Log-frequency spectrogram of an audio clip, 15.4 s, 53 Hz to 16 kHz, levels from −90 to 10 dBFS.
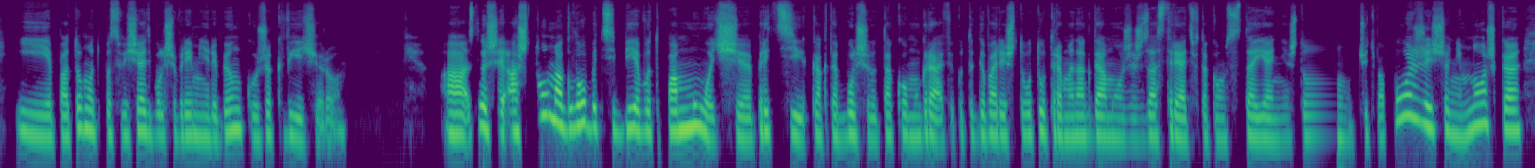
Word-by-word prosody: и 165 -4 -3
потом 200 +6 0
вот 185 -2 +1
посвящать 165 +2 -1
больше 165 0 -4
времени 160 -1 -2
ребёнку 180 +3 -2
уже 160 +2 -4
к - - -14
вечеру. 160 +3 -6 1.0
А, 170 -1 +6
слушай, 190 -5 +3
а 185 0 +5
что 310 - +1
могло 230 -4 +7
бы 205 0 +1
тебе 195 0 +1
вот 180 -1 -3
помочь, 185 -6 +5
э, 145 -1 -1
прийти 175 -4 -1
как-то 160 -1 -4
больше 155 0 -1
вот 145 - -8
к - - -51
такому 160 -1 -4
графику? 160 -1 -2
Ты 170 +2 -10
говоришь, 165 -1 -1
что 165 - -5
вот 165 +2 -5
утром 155 -3 -1
иногда 155 0 0
можешь 145 -1 -8
застрять 155 -2 0
в - - -16
таком 150 -1 -8
состоянии, 150 -2 -3
что 155 +1 -9
ну, 150 -1 -10
чуть 165 - -9
попозже, 275 - +1
ещё 195 -2 +1
немножко. 190 +3 +1
165 Hz, 170 wpm, -21 LUFS, 155-185 Hz, 1.0 s, могло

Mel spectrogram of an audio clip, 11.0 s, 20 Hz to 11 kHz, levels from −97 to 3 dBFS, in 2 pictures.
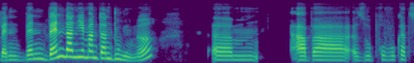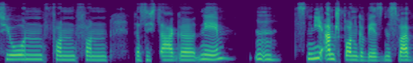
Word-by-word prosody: „Wenn 195 0 -2
wenn 240 +1 -1
wenn 315 +9 +10
dann 360 -2 +10
jemand, 330 -3 +4
dann 280 -2 +4
du“, 220 -8 -4
ne? 185 - -1 0.8
Ähm, 210 -1 -4 0.4
aber, 200 -1 +1
äh, - - -6
so 205 +2 -12
Provokation 225 +2 -7
von 205 -1 -9
von, 200 -2 -10 0.3
dass 205 0 -12
ich 195 - -11
sage 200 0 -3
ne, 230 0 -3 0.5
mh 250 - -6
mh, 225 0 -8 0.3
ist - - -14
nie 275 +3 0
Ansporn 220 -4 +1
gewesen. 190 0 -8
Es 195 - -14
war 200 0 +1
205 Hz, 145 wpm, -23 LUFS, 200-235 Hz, 0.8 s, wenn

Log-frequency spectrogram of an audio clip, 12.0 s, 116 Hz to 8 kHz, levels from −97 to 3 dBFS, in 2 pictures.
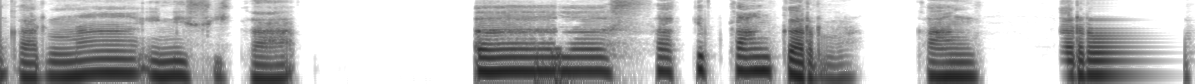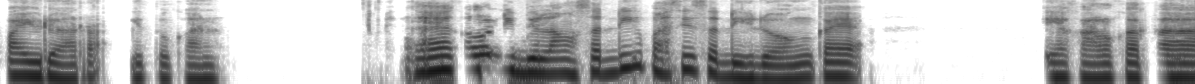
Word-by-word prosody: karena 190 +4 0
ini 180 -3 0
sih 175 - -13
Kak, 155 +1 -4 0.9
eee, 225 0 +3
sakit 225 +2 -5
kanker, 175 -9 0 0.2
kanker 175 +2 -3 0.6
payudara 175 -3 +1 0.2
gitu 160 0 -5
kan. 150 0 -3 0.9
Kayaknya 220 +3 +7
kalau 250 +1 +3
dibilang 205 -3 +4
sedih 215 +8 +2
pasti 230 -1 0
sedih 180 -9 +2
dong 150 +2 0
kayak, 175 -1 +1 0.9
ya 170 -1 -2
kalau 165 -1 -1
kata 170 0 -1
185 Hz, 110 wpm, -20 LUFS, 170-220 Hz, 0.9 s, Kayaknya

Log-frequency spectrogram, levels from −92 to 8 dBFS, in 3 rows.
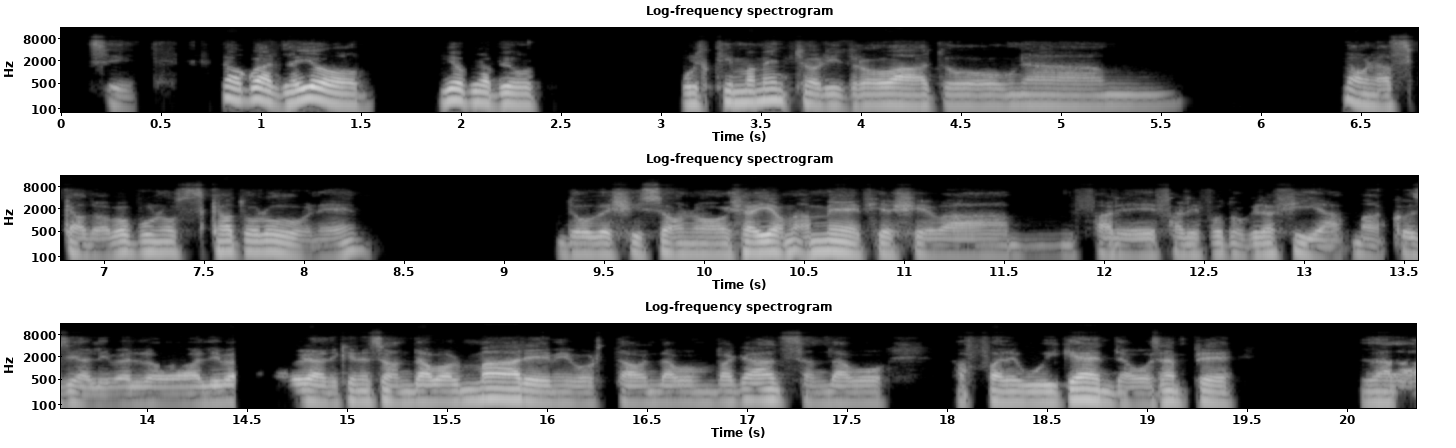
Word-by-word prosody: Sì, - - -10 0.4
no 180 -4 +3
guarda 160 -6 +5
io 140 - +6 0.4
io 175 -1 +6
proprio 135 -4 +1 0.7
ultimamente 150 +4 0
ho - - +2
ritrovato 120 -1 0
una 120 -1 -5
mhmm, 120 +1 -10 0.8
no - - -1
una 115 -3 -2
scatola, 105 -2 -4
proprio 130 +2 -1
uno 130 -1 0
scatolone, 130 -2 -2 0.9
dove 120 -1 -1
ci 120 - -3
sono 115 +1 -2
cioè, 125 +3 +3
io 135 - +7
a - - -5
m - - 0
a - - -3
me 135 -3 +3
piaceva, 105 -2 -3
mhmm, 100 0 -16
fare 105 -1 -5
fare 110 0 -6
fotografia, 115 -3 -4
ma 105 -3 -7
così 115 -1 -3
a 100 - -1
livello 105 +1 -2
a - - +2
livello 110 +2 +1 0.2
amatoriale, 120 -3 +1
che 125 - -3
ne 120 - 0
so - - 0
andavo 115 +1 +3
al 120 - +2
mare, 135 -2 +6
e - - +1
mi 115 - -5
portavo, 110 0 -3
andavo 115 0 -2
n 115 - -8
vacanza, 130 0 0
andavo 110 0 -3 0.3
a - - -5
fare 115 -2 0
weekend, 115 +2 +4
avo 105 0 -2
sempre, 115 -1 -1 0.6
la 115 0 -2
120 Hz, 170 wpm, -24 LUFS, 110-130 Hz, 0.9 s, io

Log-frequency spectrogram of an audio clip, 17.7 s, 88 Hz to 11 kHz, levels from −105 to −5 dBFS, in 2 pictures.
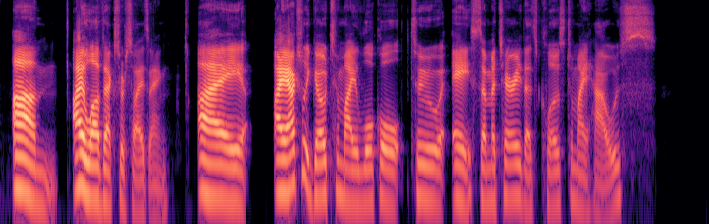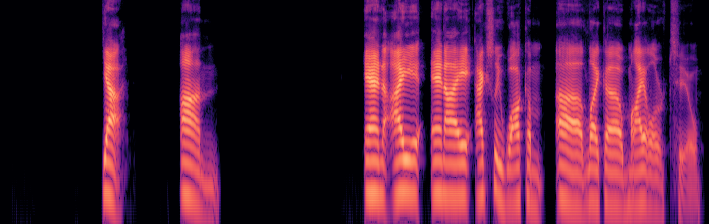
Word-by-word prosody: Um, 160 -9 +5 0.2
I 200 +1 +8
love 155 -4 +2
exercising. - - -7 0.4
I 160 -5 +4 0.4
I 180 0 +9
actually 200 +8 +6
go 160 0 -2
to 180 - -15
my 145 -3 -2
local 145 +1 -8
to 155 -3 -8
a 150 -3 -2
cemetery 155 +2 -6
that's 120 -4 -12
close 135 0 -14
to 155 - -21
my 130 -4 -7
house. - - -12 1.9
Yeah, - - +3 0.8
um 140 -11 -3 1.8
And 175 -1 +5
I 175 0 +1
and 170 0 +3
I 165 0 +1
actually 165 0 -4
walk, 145 +1 -7
um, 135 -5 -13 0.2
m - - -3
uh, 135 -4 -1
like 145 0 -5
a 135 -2 -3
mile 135 0 -4
or 120 -3 -14
2. - - -19
150 Hz, 120 wpm, -22 LUFS, 140-165 Hz, 1.9 s, I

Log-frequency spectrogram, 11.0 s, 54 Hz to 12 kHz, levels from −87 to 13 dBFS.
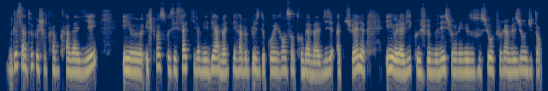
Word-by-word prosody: donc - - -8
ça, 245 - +5
c'est 250 - -1
un - - +1
truc 240 +3 -6
que 215 - +2
je 200 - -9
suis 195 - -8
en 185 - -12
train 195 0 -7
de 180 - -11
travailler 175 +4 +1 0.5
et 190 -1 +6
heu, 170 -2 +3
et - - -1
je - - -11
pense 235 0 -3
que 200 - -2
c'est 185 0 -2
ça 210 +4 0
qui 210 -2 -11
va 185 - 0
m'aider 175 +2 +2
à 195 - +1
maintenir 175 +3 -3
un - - 0
peu 180 0 -3
plus 175 0 -2
de - - -2
cohérence 185 0 -3
entre, 95 - -4
heu, - - +1
bah, 165 -2 +2
ma 150 -1 0
vie 170 +5 -2
actuelle 190 +1 +1 0.4
et 205 0 +7
heu, 170 - +7
la 160 -2 +6
vie 185 +4 -3
que 175 -3 -1
je 170 +1 -3
veux 175 - +4
mener 165 +3 +1
sur 175 -2 -3
les 170 0 -2
réseaux 170 0 +1
sociaux 185 +3 0
au - - -5
fur 180 +1 -9
et - - +1
à - - 0
mesure 175 +2 -1
du 180 -1 -6
temps. 170 -1 -6
180 Hz, 300 wpm, -23 LUFS, 170-190 Hz, 0.5 s, et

